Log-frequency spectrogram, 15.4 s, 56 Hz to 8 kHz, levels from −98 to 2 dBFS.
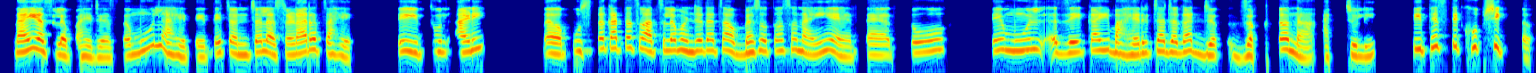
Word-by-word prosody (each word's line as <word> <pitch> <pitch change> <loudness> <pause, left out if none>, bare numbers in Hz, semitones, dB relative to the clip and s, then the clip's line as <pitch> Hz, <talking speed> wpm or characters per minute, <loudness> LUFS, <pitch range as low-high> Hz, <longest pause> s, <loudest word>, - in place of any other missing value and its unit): नाही 255 +5 +9
असलं 215 -7 +6
पाहिजे 170 -1 -4
असं. 165 +3 -6
मूल 320 - -2
आहे 195 -5 -1
ते. 170 +1 -7
ते 215 +7 -3
चंचल 220 +3 0
असणारच 220 +7 +2
आहे. 190 -6 -4
ते 245 +10 -2
इथून 230 +2 -4
आणि 270 +7 +4 0.6
अ, 215 -1 +5
पुस्तकातच 295 +5 0
वाचलं 260 0 +2
म्हणजे 260 -1 +1
त्याचा 265 0 -1
अभ्यास 230 +2 0
होतो 255 0 -3
असं 265 +1 -4
नाहीये. 210 -3 -1 0.2
त्या 195 -1 -2
तो 240 +8 -3 0.5
ते 265 - 0
मूल 275 +2 -1 0.3
जे 230 +1 +5
काही 265 +1 0
बाहेरच्या 220 +4 -1
जगात 235 -1 0
ज 195 - +2 0.3
जगतं 275 +8 +1
ना 165 -4 -2
एक्चुअली 175 +1 -5 0.4
तिथेच 320 +5 +1
ते - - +5
खूप 325 +1 -2
शिकतं. 335 -5 +2
240 Hz, 150 wpm, -24 LUFS, 200-265 Hz, 0.6 s, नाही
